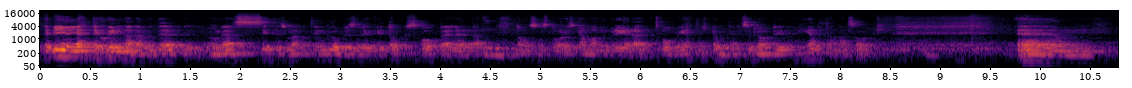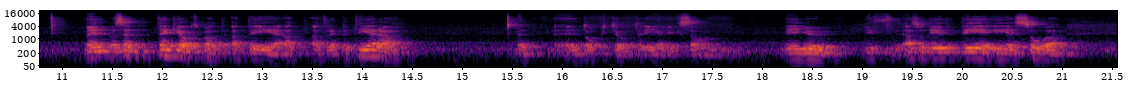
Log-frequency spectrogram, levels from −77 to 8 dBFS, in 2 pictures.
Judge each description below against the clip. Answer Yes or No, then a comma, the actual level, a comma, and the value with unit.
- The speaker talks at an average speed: Yes, average, 160 wpm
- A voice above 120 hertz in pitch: No, low, 115 Hz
